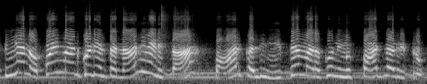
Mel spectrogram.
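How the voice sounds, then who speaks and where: A woman's voice: very high voice, expressive, fast, background noise. A woman playing a young wife in a TV serial, arguing firmly with her husband. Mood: defiant. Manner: argumentative, firm. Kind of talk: TV serial acting.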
